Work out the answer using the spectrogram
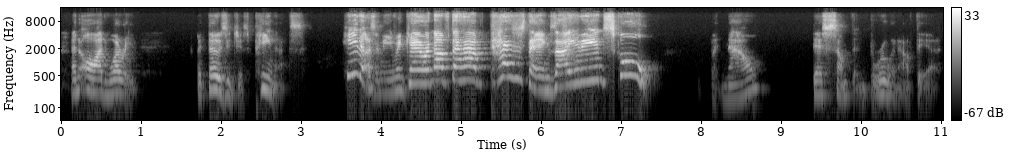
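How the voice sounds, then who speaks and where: A woman's voice: on the high side, pushed and bright, exaggerated voice. A woman playing a sly, hungry monster that feeds on fear, conniving and theatrical, in a dramatized play reading.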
